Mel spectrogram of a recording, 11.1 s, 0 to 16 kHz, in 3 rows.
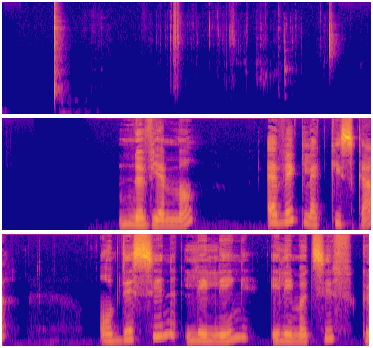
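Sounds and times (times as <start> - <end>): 
paper towel crinkling while drying a dyed egg: 0.8 - 3.4
speech: 4.9 - 5.7, 6.4 - 7.5, 8.4 - 11.0.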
